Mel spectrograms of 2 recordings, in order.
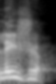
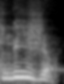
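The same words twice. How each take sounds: First: It sounds like 'lay' followed by 'sure'. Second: It does not sound like 'lay' plus 'sure'. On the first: The speaker calls it right. "Leisure is L A Y S H U R E ... you must say leisure" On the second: The speaker calls it wrong. "not leisure"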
